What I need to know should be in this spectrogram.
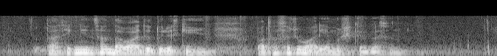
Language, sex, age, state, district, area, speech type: Kashmiri, male, 45-60, Jammu and Kashmir, Budgam, urban, spontaneous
